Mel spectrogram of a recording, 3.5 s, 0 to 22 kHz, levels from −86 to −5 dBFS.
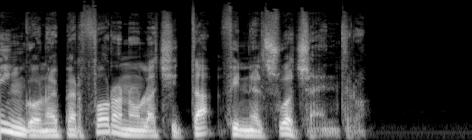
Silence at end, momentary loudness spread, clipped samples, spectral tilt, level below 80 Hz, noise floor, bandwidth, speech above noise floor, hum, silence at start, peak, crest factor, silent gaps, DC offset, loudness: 0.8 s; 16 LU; under 0.1%; -6 dB/octave; -48 dBFS; -70 dBFS; 18 kHz; 52 dB; none; 0 s; -2 dBFS; 16 dB; none; under 0.1%; -19 LUFS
